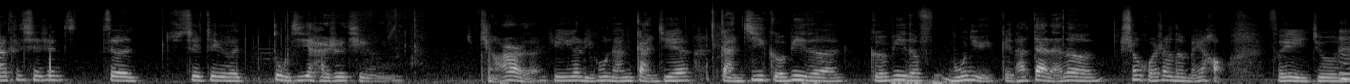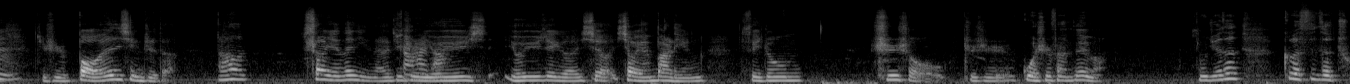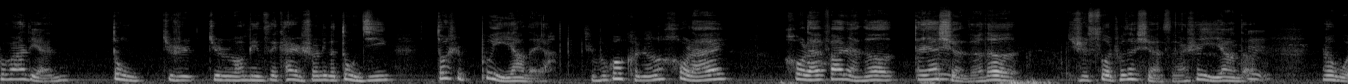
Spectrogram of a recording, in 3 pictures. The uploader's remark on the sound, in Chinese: 略有杂音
